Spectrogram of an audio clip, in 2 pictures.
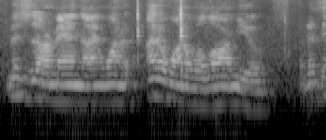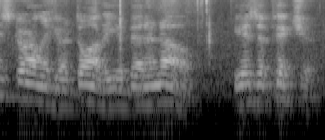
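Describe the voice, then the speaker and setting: A man's voice: mid-range voice, moderate pace, lightly acted. An older man playing a blunt, persistent private detective in a radio drama, questioning in a clipped way. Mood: probing. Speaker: amateur radio drama performer. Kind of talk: live reading of a 1940s radio detective drama. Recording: echoey room, distant mic, faint noise.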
